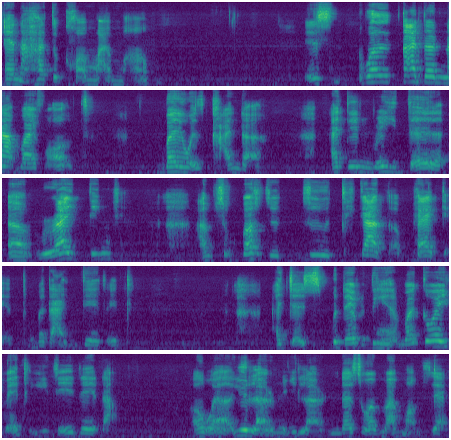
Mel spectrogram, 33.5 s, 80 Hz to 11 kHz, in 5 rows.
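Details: Post-stroke speech impairment in a 43-year-old woman after a major stroke with a long recovery.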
